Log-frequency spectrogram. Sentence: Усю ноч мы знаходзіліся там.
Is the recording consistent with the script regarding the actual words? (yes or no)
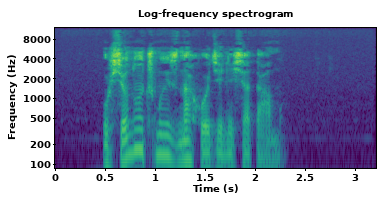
yes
